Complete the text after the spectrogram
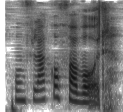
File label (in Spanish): frase "un flaco favor", cuba, pinar del rio femenina; spansk; fonetica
